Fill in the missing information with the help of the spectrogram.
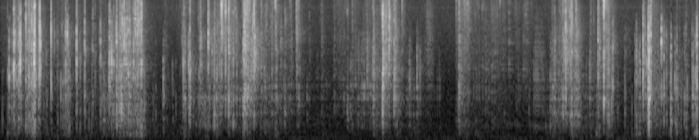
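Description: Plastic bag of cheese crinkling and rustling in irregular bursts as it is handled and opened, with quieter gaps in between.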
